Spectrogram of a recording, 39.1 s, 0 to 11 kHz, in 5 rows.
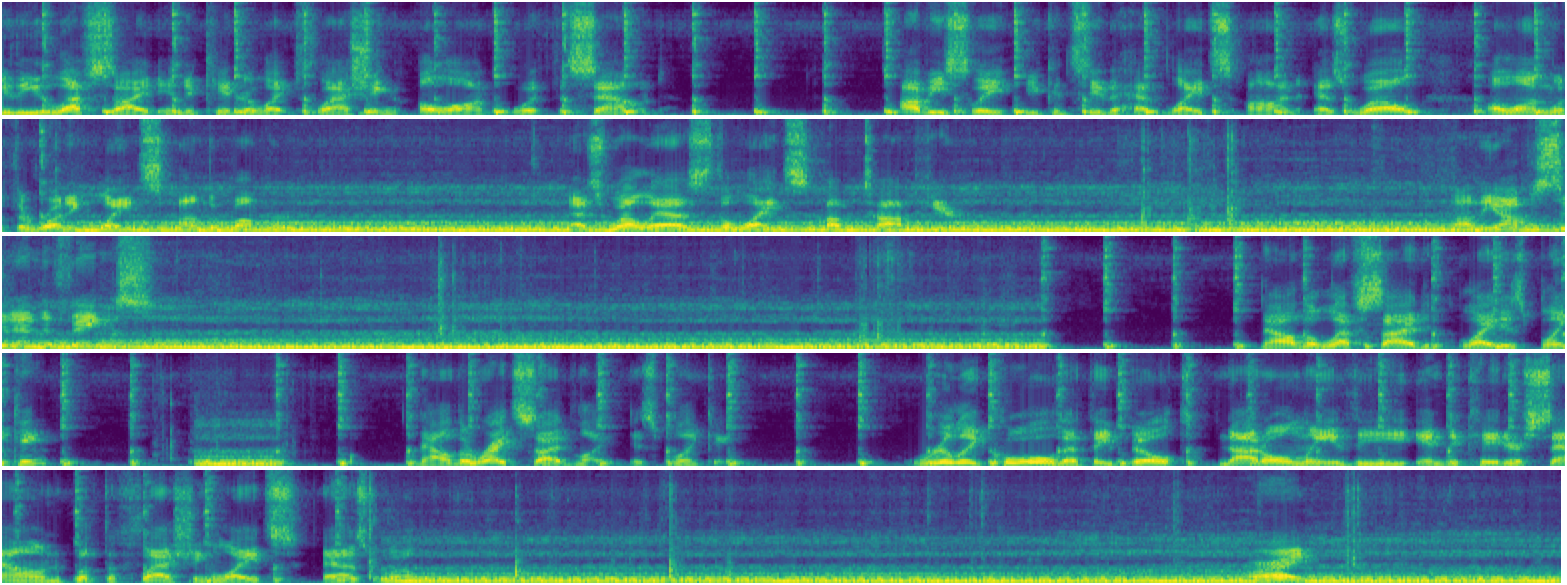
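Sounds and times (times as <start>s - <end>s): electronic engine sound drone: 0.0s - 3.8s, 4.4s - 21.0s, 21.8s - 39.0s.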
